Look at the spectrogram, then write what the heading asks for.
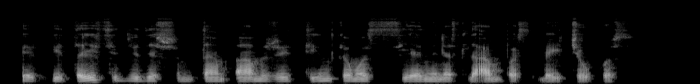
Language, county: Lithuanian, Kaunas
